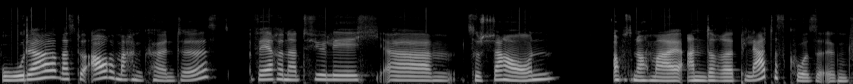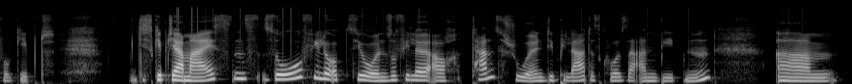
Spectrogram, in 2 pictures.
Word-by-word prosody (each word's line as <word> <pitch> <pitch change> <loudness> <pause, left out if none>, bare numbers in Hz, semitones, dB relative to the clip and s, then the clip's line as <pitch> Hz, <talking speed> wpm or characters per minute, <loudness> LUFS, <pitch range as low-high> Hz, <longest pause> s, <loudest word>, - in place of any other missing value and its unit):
Oder 235 +12 +2
was 250 0 -3
du 240 - -6
auch 290 +4 +3
machen 215 -4 -5
könntest, 200 - -6 0.2
wäre 230 +1 -1
natürlich, 210 0 -3
ähm, 185 -3 -1
zu 195 - -6
schauen, 215 - -1 0.5
ob's 210 +1 -4
noch 185 -1 -1
mal 175 -1 +2
andere 180 -1 -1
Pilates-Kurse 180 - -4
irgendwo 155 +1 -8
gibt. - - -11 0.8
Es 210 - -6
gibt 215 0 +4
ja 200 -3 +11
meistens 240 +10 +4
so 230 +6 +5
viele 285 -7 +3
Optionen, 195 -5 +1
so 200 - -1
viele 200 -3 +2
auch 175 -1 -3
Tanzschulen, 185 - -1
die 190 - -3
Pilates-Kurse 175 -1 -4
anbieten. 160 - -3 0.7
Ähm, 165 -1 +1
195 Hz, 115 wpm, -24 LUFS, 175-230 Hz, 0.8 s, ja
